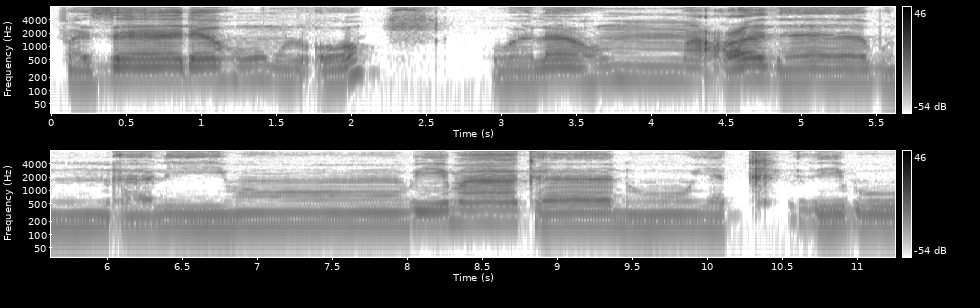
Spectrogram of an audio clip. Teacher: You hear the buzzing sound for za, because za is a letters of the they call the whistling letters, but za is more like a buzzing sound.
